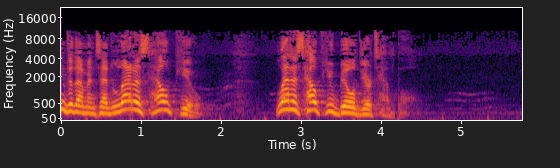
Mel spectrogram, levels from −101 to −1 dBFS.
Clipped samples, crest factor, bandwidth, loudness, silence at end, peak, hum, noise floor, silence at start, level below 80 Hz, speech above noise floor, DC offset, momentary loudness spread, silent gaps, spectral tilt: under 0.1%; 18 dB; 10.5 kHz; -23 LUFS; 1.45 s; -6 dBFS; none; -62 dBFS; 0 s; -64 dBFS; 39 dB; under 0.1%; 10 LU; none; -4 dB/octave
